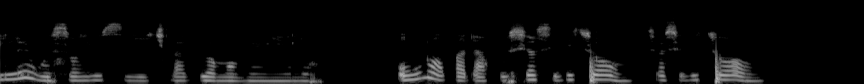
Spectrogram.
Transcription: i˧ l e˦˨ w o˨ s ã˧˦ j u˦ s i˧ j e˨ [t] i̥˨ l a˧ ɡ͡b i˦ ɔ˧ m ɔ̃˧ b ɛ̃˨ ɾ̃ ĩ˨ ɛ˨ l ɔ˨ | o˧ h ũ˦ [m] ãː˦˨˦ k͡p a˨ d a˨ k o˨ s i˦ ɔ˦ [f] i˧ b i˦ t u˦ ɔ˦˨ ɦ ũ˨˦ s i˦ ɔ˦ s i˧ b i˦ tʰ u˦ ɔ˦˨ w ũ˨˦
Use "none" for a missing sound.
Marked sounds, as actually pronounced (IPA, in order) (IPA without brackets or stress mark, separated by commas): t͡ʃ, n, s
